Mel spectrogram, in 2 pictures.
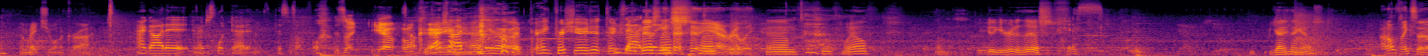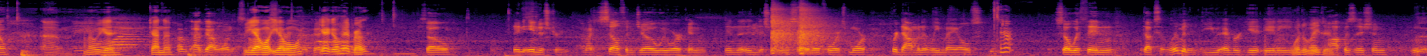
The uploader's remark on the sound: This week the boys are recording from the showroom in Danville, right before the start of the Wilderness Trail Ducks Unlimited Banquet.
